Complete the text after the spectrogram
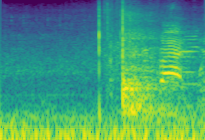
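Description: A metal bat cracks sharply against a ball.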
